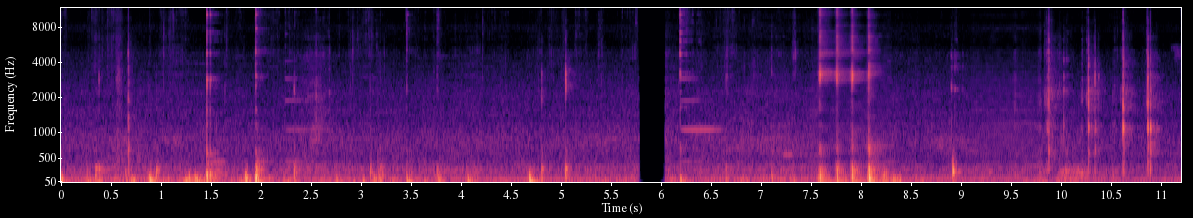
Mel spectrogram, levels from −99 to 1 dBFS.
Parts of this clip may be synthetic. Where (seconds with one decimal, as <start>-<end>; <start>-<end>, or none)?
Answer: 7.5-8.3; 9.1-9.8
